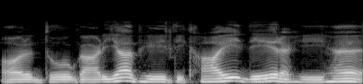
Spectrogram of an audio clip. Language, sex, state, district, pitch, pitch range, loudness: Hindi, male, Jharkhand, Ranchi, 120 Hz, 110-135 Hz, -13 LUFS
